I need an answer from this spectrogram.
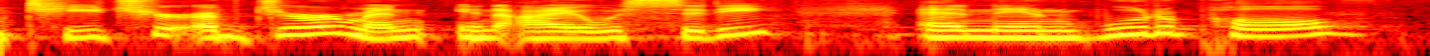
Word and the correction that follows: Wuppertal: Close enough? If I'm saying it right, Wutapol, Germany? – Wuppertal.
